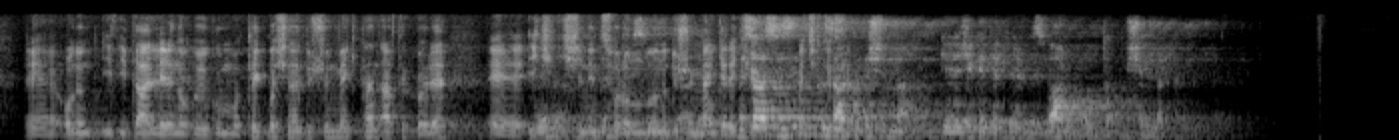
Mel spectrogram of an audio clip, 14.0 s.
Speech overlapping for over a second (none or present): present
